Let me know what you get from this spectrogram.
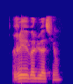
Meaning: reevaluation
- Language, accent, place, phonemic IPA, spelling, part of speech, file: French, France, Lyon, /ʁe.e.va.lɥa.sjɔ̃/, réévaluation, noun, LL-Q150 (fra)-réévaluation.wav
